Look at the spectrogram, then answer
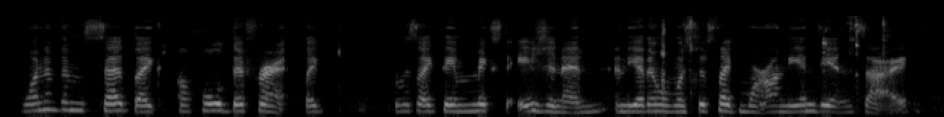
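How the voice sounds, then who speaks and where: A woman talks fairly quickly at a fairly high pitch in a flat monotone. The sound is dry and close, with no echo. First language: Spanish. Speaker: podcast guest. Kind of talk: casual chat.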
